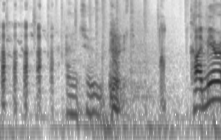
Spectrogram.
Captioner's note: coughs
